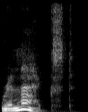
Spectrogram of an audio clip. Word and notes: relaxed: British English

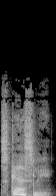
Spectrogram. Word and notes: scarcely: British English

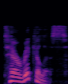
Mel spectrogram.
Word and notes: terricolous: British English

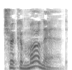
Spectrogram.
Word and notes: trichomonad: British English

